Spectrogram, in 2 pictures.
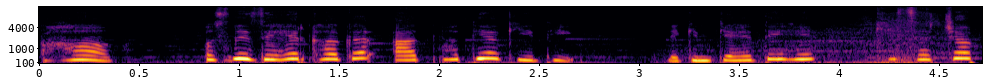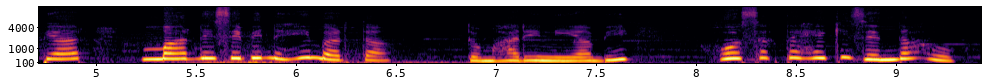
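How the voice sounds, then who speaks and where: A woman's voice: high-pitched, expressive, normal speed, dark tone, soft background music. A woman voicing a bold, earnest young woman in a horror cartoon, speaking dramatically. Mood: urgent, earnest. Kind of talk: Hindi horror cartoon voice acting.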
